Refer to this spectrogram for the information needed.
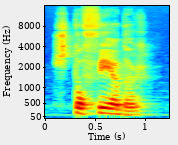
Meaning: upholsterer
- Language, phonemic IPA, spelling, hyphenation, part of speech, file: Dutch, /ˌstɔˈfeːr.dər/, stoffeerder, stof‧feer‧der, noun, Nl-stoffeerder.ogg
